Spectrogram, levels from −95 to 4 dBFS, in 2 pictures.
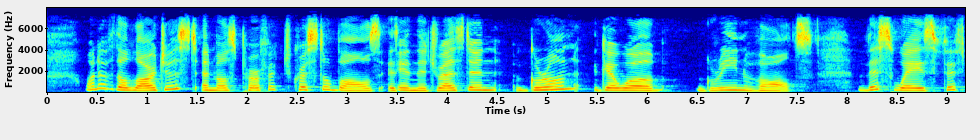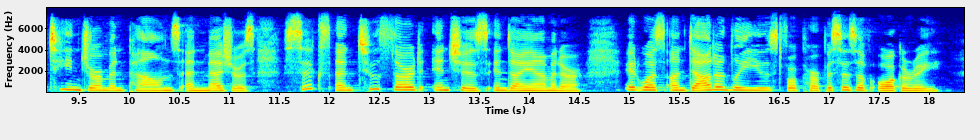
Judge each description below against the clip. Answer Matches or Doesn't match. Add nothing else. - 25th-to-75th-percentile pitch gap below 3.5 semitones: Matches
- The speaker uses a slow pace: Matches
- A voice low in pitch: Doesn't match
